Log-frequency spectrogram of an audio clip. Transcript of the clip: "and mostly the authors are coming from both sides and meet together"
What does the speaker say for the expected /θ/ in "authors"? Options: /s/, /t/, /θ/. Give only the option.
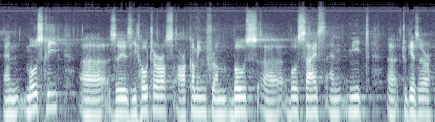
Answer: /t/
